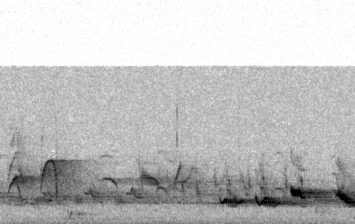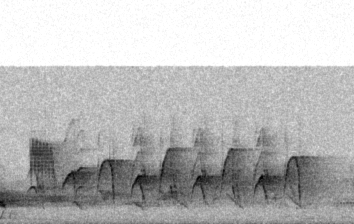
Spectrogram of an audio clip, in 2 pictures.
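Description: Small birds chirping: a quick series of repeated arching chirps, with a few louder, harsher calls around two to three and a half seconds in.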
